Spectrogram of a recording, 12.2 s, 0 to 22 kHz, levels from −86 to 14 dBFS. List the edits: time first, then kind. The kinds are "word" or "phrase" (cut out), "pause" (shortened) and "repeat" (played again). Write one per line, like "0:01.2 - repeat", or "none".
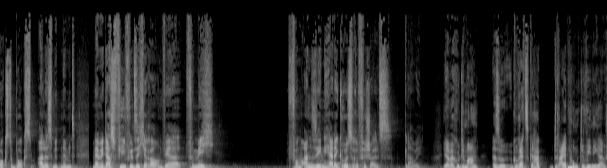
0:01.8 - pause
